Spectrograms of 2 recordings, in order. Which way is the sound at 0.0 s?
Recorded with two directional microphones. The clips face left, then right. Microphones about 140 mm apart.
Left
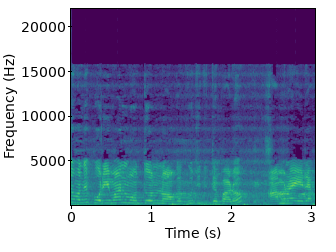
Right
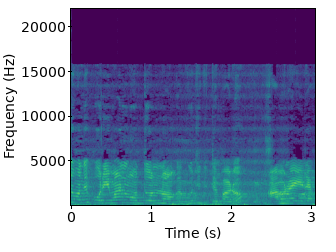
25° left (ahead or behind).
